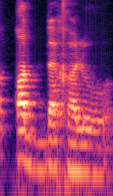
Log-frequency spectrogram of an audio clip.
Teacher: قد دخلوا، دیکھیں اگر ہم ایسے پڑھیں تو بہت مشکل ہوگا، قد دخلوا، کیونکہ دال پہ جو ہے ساکن ہے اس لیے ہم قلقلہ بھی کریں گے یہاں پہ تو مشکل ہو جائے گا، اس لیے ہم ادغام جو ہے کر دیں گے، یعنی گویا یہ کہ ایک دال جو ساکن والا تھا وہ حذف ہو جائے گا اور دوسرا دال پڑھا جائے گا۔ قد دخلوا، قد دخلوا در اصل میں ہو جائے گا قد دخلوا، اور پڑھنے میں آسانی بھی ہوگی ہمیں۔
